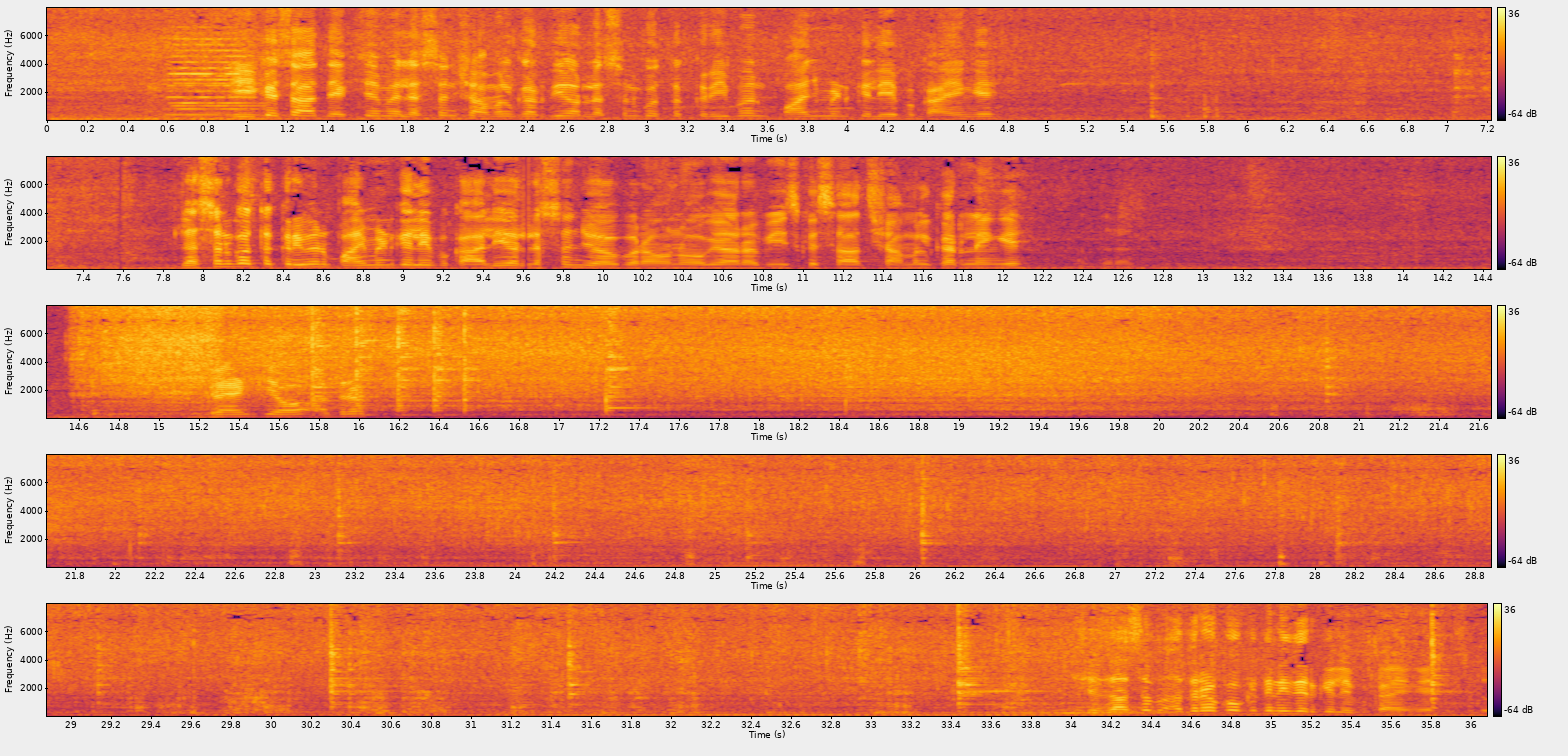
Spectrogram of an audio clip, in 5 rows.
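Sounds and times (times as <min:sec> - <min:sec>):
spices sizzling in hot fat: 0:00.0 - 0:07.6, 0:14.5 - 0:36.0
metal spatula scraping a pot: 0:19.5 - 0:36.0.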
